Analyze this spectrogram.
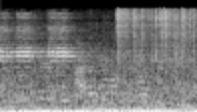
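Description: Fingers pick at food on a paper plate.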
